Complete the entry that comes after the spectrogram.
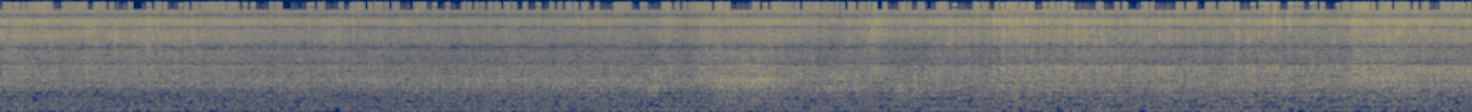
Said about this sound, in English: It's to increase the water flow, concentrated a bit on the area where the canister is.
